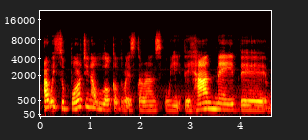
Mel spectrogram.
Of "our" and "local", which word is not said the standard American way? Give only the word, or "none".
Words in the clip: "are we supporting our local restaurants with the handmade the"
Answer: our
